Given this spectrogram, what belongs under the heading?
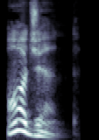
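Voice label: "augend", British English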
